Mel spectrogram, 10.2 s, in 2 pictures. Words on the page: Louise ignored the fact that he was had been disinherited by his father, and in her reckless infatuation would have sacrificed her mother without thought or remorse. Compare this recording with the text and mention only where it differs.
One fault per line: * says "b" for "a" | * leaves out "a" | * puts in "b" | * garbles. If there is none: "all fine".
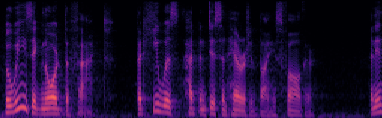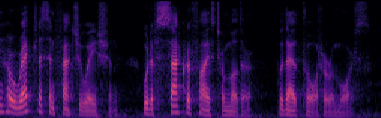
all fine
